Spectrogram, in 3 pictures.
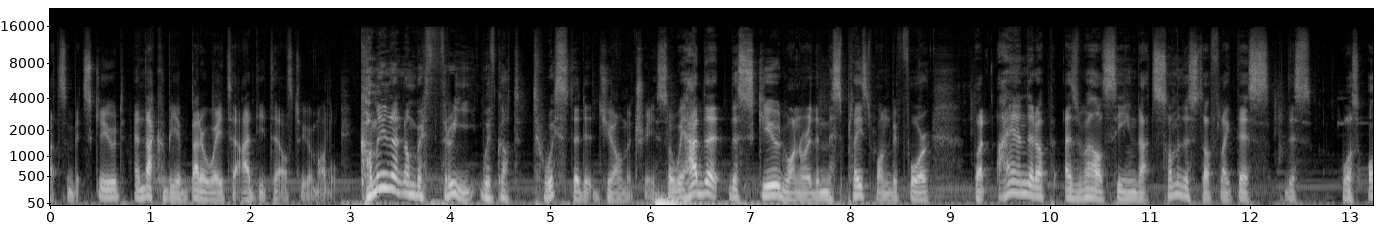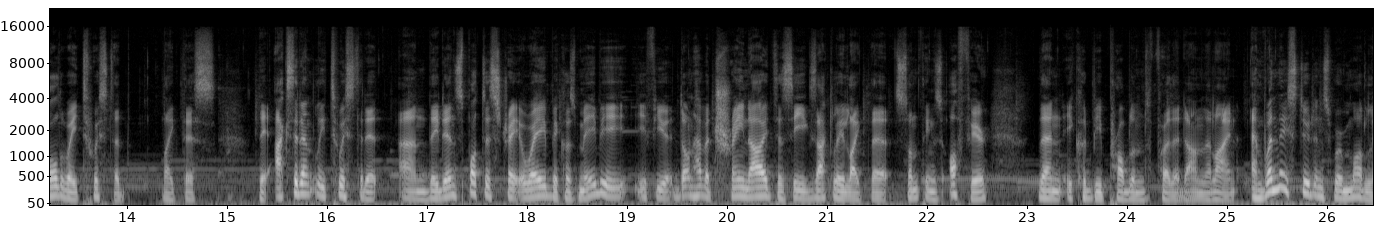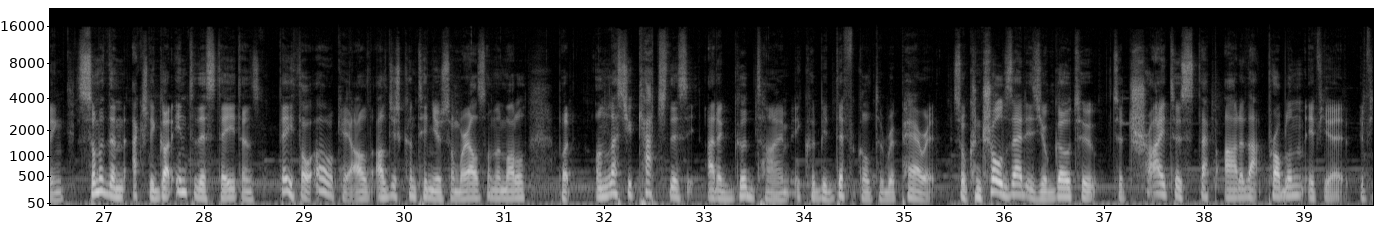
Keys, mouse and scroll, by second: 0.1 middle click, 6.9 middle click, 7.7 shift+middle click, 8.2 Tab, 8.7 Tab, 10.0 click, 10.2 middle click, 11.1 3, 11.3 click, 12.3 r, 15.0 Tab, 17.2 middle click, 17.3-17.7 drag, 17.7 middle click, 21.1 middle click, 22.1 click, 22.2 middle click, 22.3 click, 22.4-24.1 middle drag, 24.5 middle click, 35.4 ctrl+z, 39.1 middle click.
